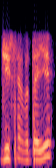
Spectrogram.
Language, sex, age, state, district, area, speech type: Hindi, male, 30-45, Uttar Pradesh, Jaunpur, rural, conversation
